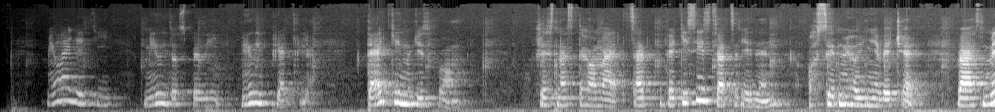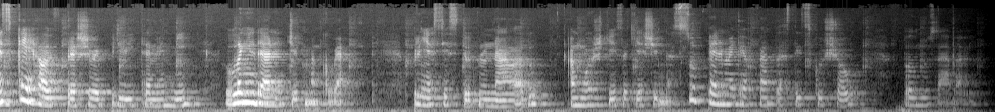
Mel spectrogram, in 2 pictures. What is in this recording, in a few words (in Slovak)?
reklama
